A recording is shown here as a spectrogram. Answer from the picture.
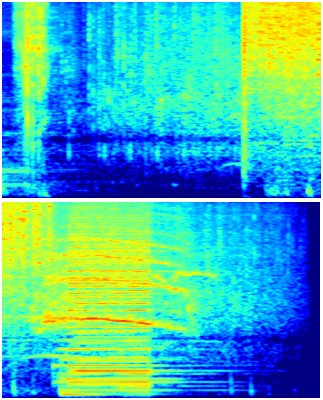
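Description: Instrumental ending of a live pop song. A short hit comes at the start, a sudden crash about two and a half seconds in, then a final full chord that stops sharply and rings away.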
